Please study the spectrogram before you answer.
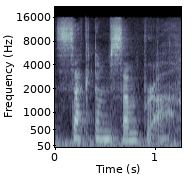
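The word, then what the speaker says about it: Sectumsempra: megan say this because i always mess the pronunciation of this one up sektum sempra yeah that's the one that harry found out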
